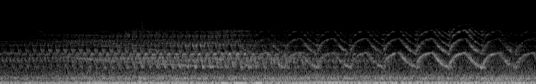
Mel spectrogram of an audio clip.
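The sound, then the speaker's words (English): Police siren wailing as it passes outside, a rising and falling tone that turns loud and steady in the second half over a constant low rumble of background noise. “The popo. It's the sound of the police.”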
